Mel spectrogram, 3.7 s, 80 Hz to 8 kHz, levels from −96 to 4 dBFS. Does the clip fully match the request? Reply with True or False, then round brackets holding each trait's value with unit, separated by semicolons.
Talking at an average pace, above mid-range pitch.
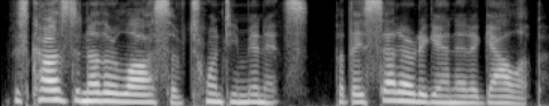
False (245 wpm; 205 Hz)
